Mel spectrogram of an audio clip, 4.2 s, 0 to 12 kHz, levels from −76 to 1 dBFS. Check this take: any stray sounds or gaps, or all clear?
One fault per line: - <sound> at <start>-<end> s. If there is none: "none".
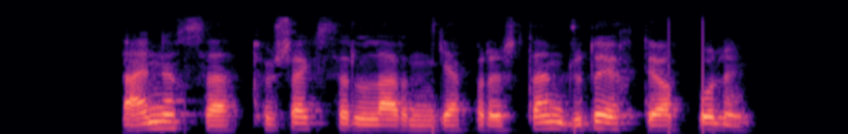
none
